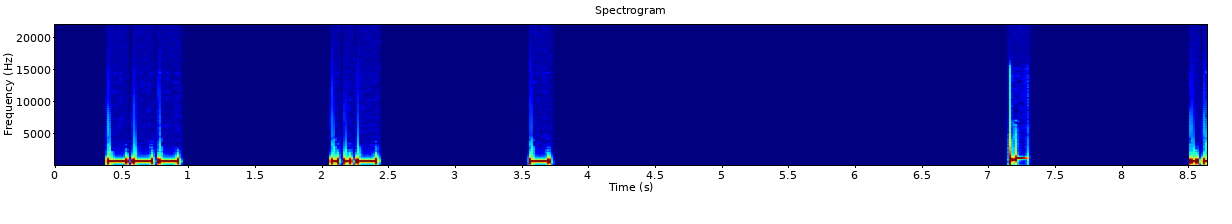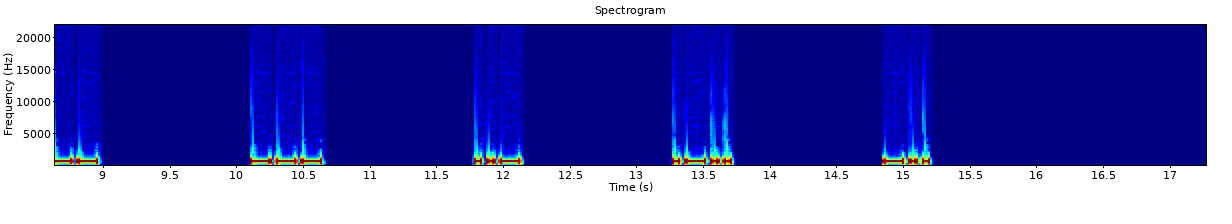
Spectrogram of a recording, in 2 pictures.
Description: Morse code, heard as a keyed tone, about 25 wpm, spaced as for 7 wpm, 700 Hz. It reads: OUT WOULD
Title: 8x Character Spacing - Top 100 Words - 25wpm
